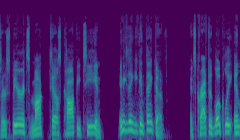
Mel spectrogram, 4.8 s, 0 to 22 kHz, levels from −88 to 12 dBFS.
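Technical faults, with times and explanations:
0.85–1.20 s, repeated packet loss (robotic sound): just after "or spirits", four gaps (longest 95 ms) are patched by stretching the previous sound, leaving about a third of the span synthetic and choppy. The spectrogram shows smeared, repeated harmonic slices, and the waveform shows short dropouts.
1.24–1.79 s, jitter buffer slow-down: the receiver repeats single pitch periods to rebuild its reserve, adding 48 ms so this stretch plays at 93% speed without any pitch change. The waveform shows near-identical cycles copied back to back, and spectrogram harmonics look drawn out.
1.32 s to the end, call bitrate drop: the sound turns rougher and watery, which points to the encoder falling from about 32 kbps to about 18 kbps as the bandwidth estimate sank. It stays at the lowest rate for roughly 1.9 s. The spectrogram shows thinned, blotchy upper bands.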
